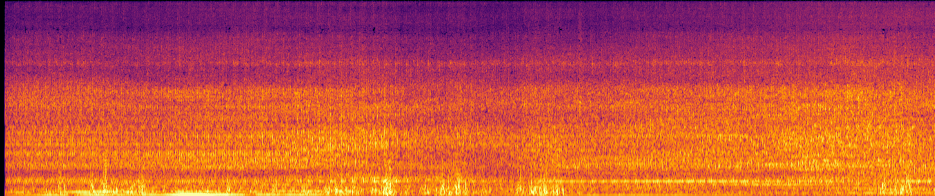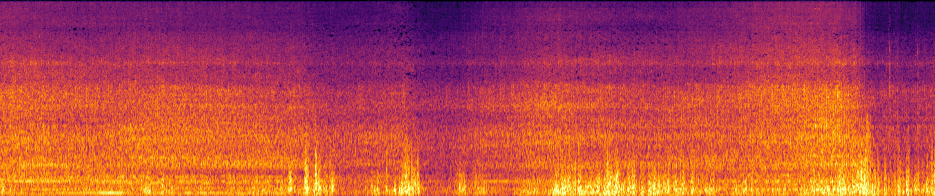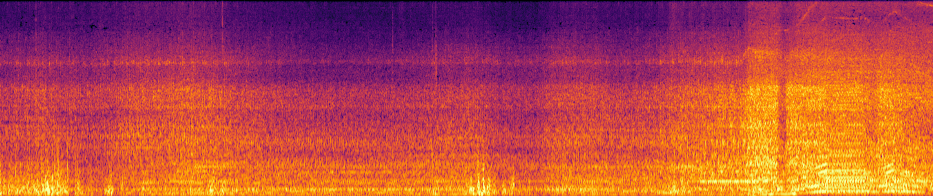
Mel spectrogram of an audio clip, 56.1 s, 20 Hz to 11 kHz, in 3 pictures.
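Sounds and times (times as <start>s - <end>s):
diesel engine idling: 0.1s - 56.0s.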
